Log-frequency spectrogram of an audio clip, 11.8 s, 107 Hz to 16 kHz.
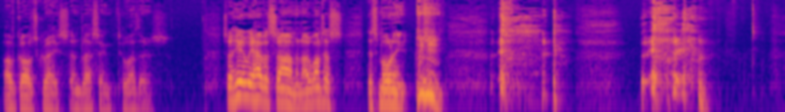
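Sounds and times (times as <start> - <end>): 
speech: 0.1 - 2.5, 3.4 - 7.7
preacher coughing and clearing throat during a church sermon: 6.2 - 6.8, 7.4 - 8.6, 9.6 - 10.8.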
